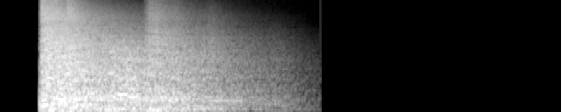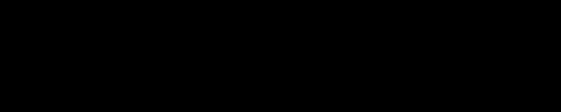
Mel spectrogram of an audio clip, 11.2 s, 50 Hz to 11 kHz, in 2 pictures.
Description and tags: future thunder1
sfx for rocky horror. more "future thunder"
